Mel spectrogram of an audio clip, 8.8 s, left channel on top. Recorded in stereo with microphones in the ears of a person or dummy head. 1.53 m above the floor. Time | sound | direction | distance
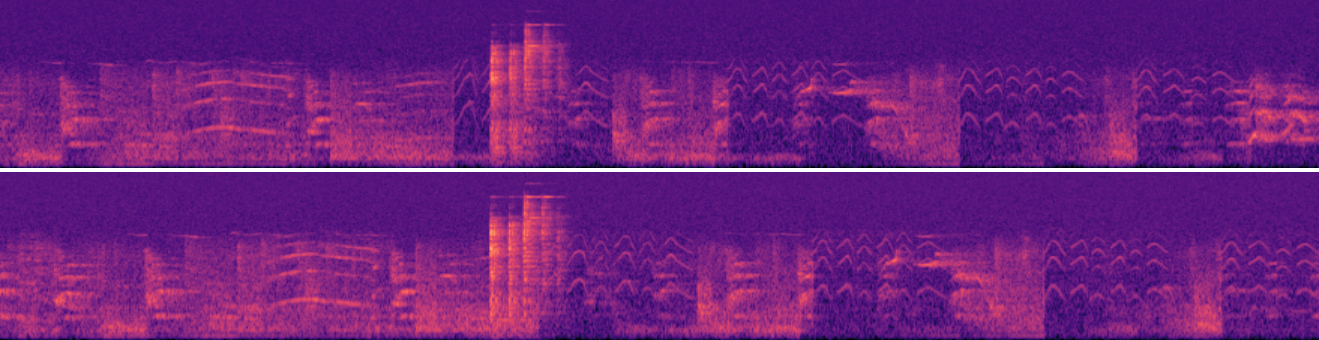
3.3 | a dropped coin | 55° right (ahead or behind) | 2.5 m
